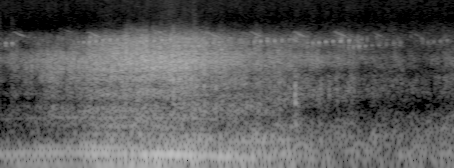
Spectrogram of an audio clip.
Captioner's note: engine rumbling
